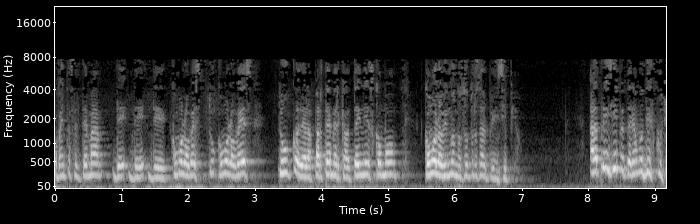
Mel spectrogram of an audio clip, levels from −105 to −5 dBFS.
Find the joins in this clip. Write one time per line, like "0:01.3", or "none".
none

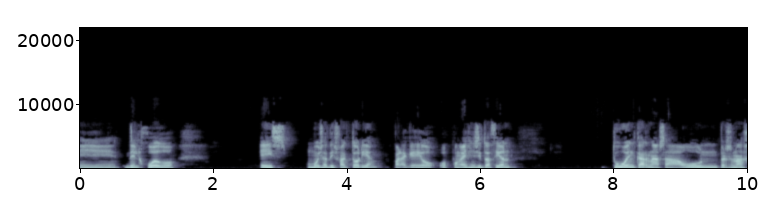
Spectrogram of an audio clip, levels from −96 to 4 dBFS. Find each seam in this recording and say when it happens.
0:04.6

